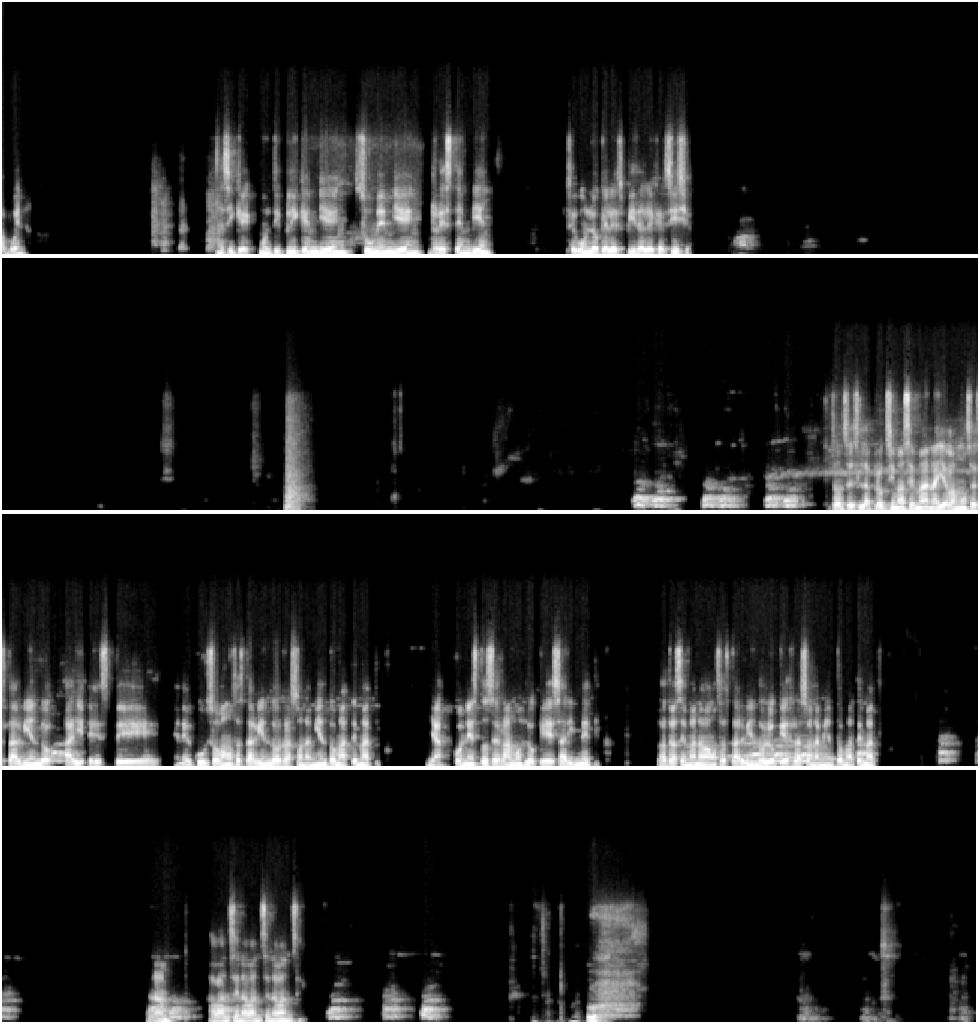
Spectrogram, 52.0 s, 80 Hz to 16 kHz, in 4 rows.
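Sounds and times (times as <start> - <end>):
dog barking: 21.4 - 23.8, 26.6 - 27.0, 35.7 - 37.7, 38.5 - 39.3, 41.0 - 42.2, 43.4 - 45.0.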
